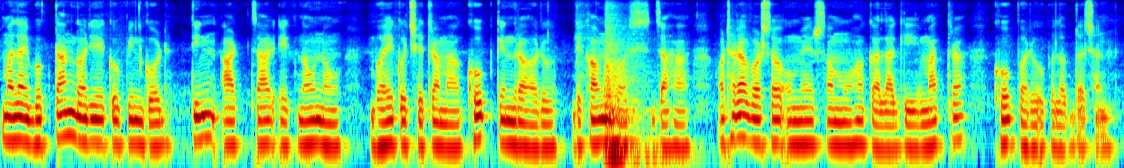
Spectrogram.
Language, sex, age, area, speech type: Nepali, male, 18-30, rural, read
